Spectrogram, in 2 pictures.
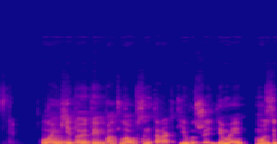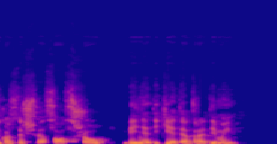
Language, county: Lithuanian, Vilnius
